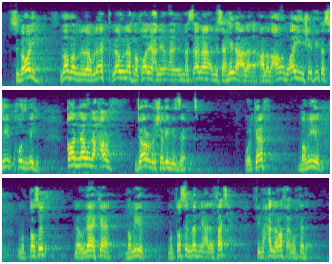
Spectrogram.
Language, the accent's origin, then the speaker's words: Arabic; Egypt; يعني عندنا في مصر يقولون كلمة من العجب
